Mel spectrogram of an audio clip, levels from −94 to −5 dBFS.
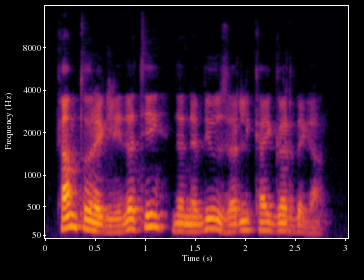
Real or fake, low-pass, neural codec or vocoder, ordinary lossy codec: real; 14.4 kHz; none; none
